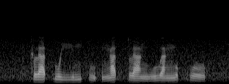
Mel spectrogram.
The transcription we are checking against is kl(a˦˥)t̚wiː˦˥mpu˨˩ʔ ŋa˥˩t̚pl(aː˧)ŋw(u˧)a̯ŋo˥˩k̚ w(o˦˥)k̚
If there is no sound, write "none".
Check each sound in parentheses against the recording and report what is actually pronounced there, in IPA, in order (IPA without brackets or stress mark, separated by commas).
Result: a˦˥, a˧, u˧, o˨˩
